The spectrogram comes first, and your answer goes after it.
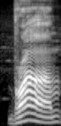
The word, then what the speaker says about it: Brahm: Indian priest became corrupt Brahm Brom like Brahma but it's spelled b-r-a-h-m Brahm was forgotten in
